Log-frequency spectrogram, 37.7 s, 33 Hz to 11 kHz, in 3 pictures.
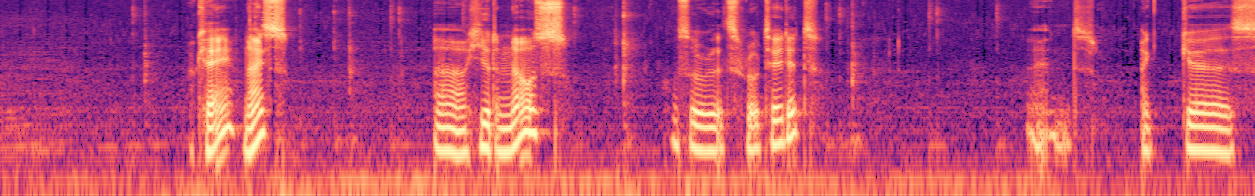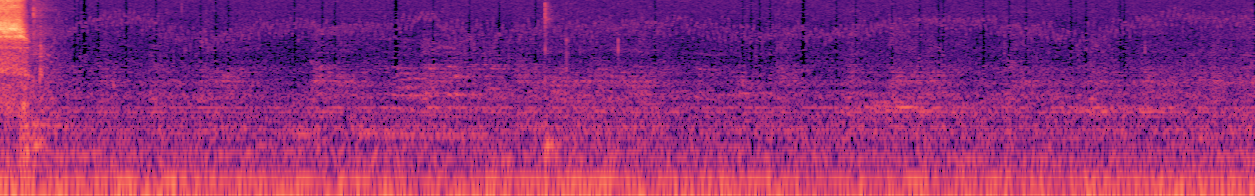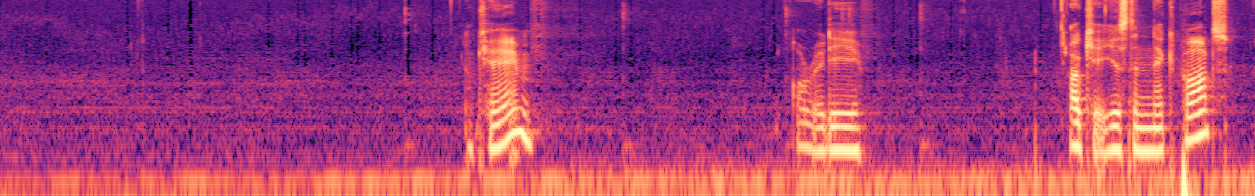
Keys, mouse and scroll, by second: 2.2-2.5 scroll up 2, 3.0-3.8 shift+middle drag, 3.8 click, 4.6 click, 6.1 r, 9.2 click, 9.9-12.9 drag, 13.3-16.4 scroll down 1, 17.9 click, 31.3 click, 33.5 click.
